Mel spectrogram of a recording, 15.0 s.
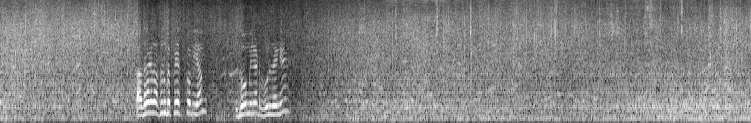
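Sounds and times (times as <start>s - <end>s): onions sizzling in hot oil: 0.0s - 15.0s
small pops and crackles: 6.2s - 15.0s
spatula stirring in a pan: 11.0s - 15.0s.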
